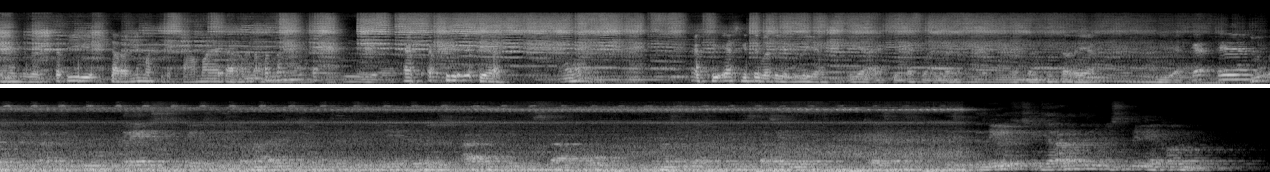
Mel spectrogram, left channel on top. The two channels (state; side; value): different; both; correlation 0.00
